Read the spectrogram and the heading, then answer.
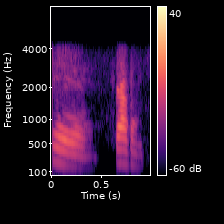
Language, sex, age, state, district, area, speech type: Bodo, female, 60+, Assam, Kokrajhar, urban, conversation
